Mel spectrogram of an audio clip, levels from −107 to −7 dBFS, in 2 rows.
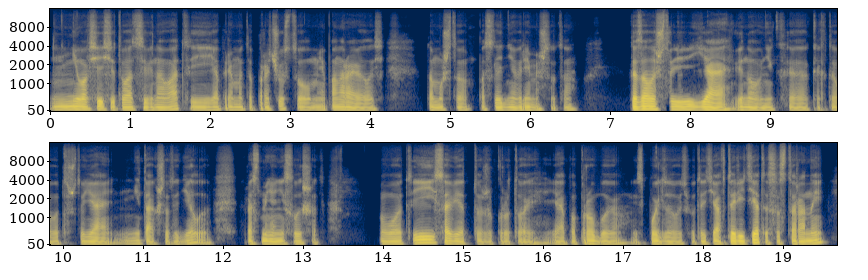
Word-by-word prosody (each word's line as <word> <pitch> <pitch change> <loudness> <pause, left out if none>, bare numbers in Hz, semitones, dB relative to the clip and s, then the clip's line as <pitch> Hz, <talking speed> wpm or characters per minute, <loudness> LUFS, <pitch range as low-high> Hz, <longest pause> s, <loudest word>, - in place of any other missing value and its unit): не 85 +1 +2
во 90 -1 +5
всей 90 0 +2
ситуации 80 0 0
виноват, 80 +5 0
и 85 - -2 0.2
я 80 0 -1
прям 80 -1 -3
это 80 - -7
прочувствовал. 80 -2 -3
Мне 80 +2 -4
понравилось, 80 -2 0 0.5
потому 75 0 -1
что 75 0 -5
последнее 80 -1 -1
время 80 -1 -1
что-то 80 0 -8 0.7
казалось, 90 0 +7
что 90 0 -1
я 85 -2 +5
виновник, 75 -2 -2
э, 70 0 -3
как-то 75 -2 -8
вот, 70 +1 -5
что 80 - -4
я 70 -4 +1
не 85 +2 -6
так 70 -4 -2
что-то 75 - -5
делаю, 90 +4 -2 0.4
раз - - -2
меня 75 -1 +3
не 75 -1 +1
слышат. 80 0 -4 0.7
Вот, 80 0 0
и 105 +1 +5
совет 85 -7 +2
тоже 70 -1 -6
крутой. 65 +6 -5 0.2
Я 70 -1 -2
попробую 75 +2 -1
использовать 75 -5 -2
вот - - -9
эти - - 0
авторитеты 85 +6 +4
со 80 - -3
стороны. 80 +7 +2
80 Hz, 145 wpm, -25 LUFS, 75-85 Hz, 0.7 s, казалось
